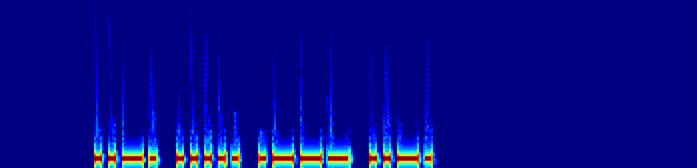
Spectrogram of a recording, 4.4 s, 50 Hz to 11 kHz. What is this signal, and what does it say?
Morse code, heard as a keyed tone, about 28 wpm, 700 Hz. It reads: F5JF
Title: DXCC-100 Call Signs - 4 Characters - Repeated 3x - 28wpm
